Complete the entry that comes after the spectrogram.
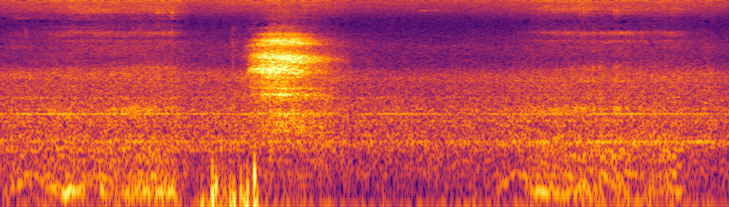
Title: My dad snoring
